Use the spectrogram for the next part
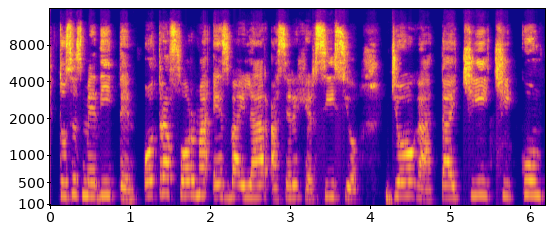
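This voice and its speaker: A woman, a podcast guest who explains things step by step and poses rhetorical questions. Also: on the high side. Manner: didactic, lists points and asks rhetorical questions. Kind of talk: explanatory interview talk.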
